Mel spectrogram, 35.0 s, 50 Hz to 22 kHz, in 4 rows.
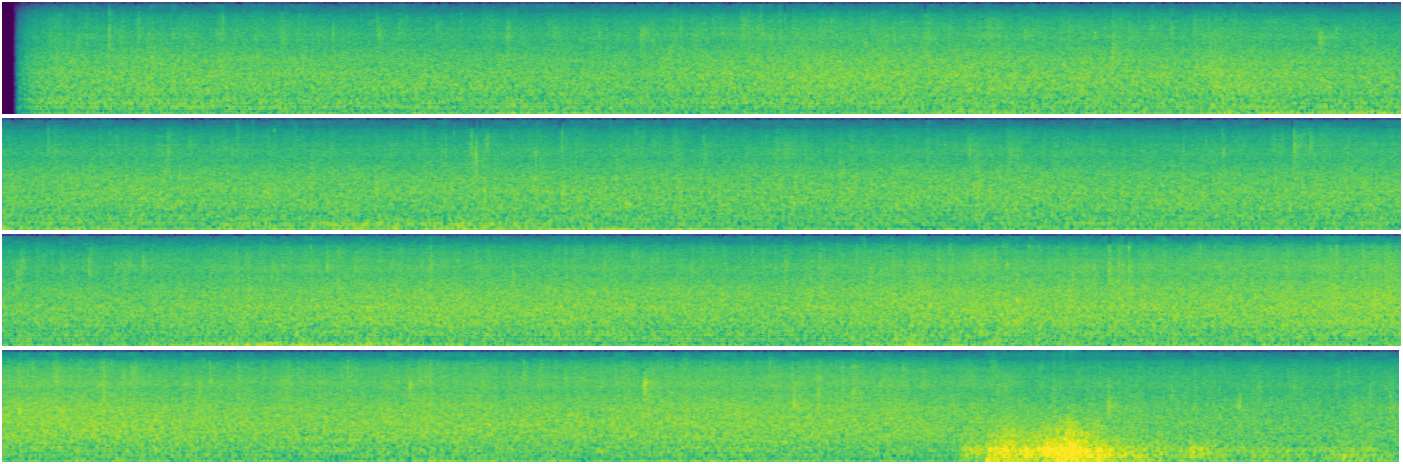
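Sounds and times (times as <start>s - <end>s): heavy rain pattering: 0.2s - 34.9s.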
